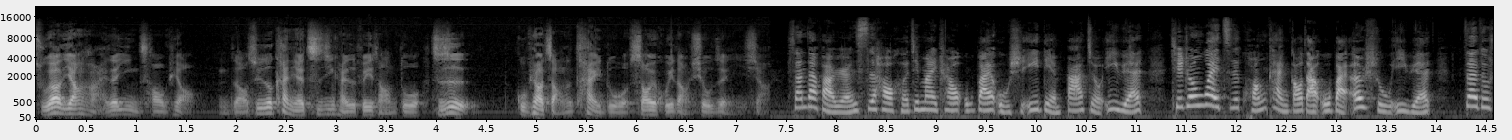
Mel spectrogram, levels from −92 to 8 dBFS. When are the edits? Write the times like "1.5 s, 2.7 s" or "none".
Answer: 3.9 s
